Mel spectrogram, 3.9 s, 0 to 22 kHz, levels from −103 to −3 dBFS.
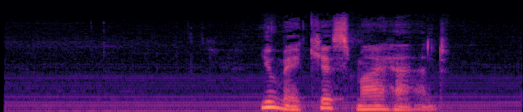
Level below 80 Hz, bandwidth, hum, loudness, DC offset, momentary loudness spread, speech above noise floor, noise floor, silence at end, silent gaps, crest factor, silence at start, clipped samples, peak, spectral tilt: -64 dBFS; 13 kHz; 50 Hz at -60 dBFS; -37 LUFS; under 0.1%; 15 LU; 28 dB; -64 dBFS; 0.55 s; none; 20 dB; 1.95 s; under 0.1%; -22 dBFS; -5 dB/octave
